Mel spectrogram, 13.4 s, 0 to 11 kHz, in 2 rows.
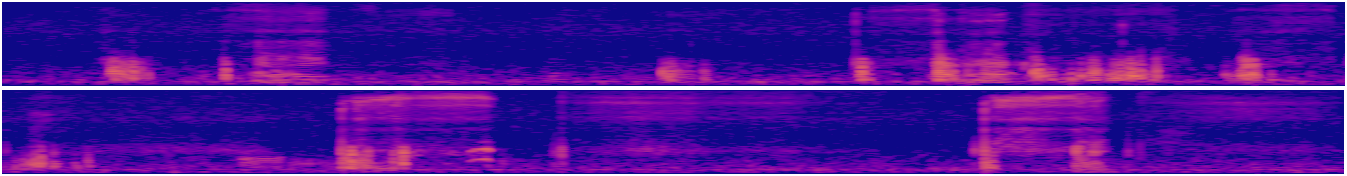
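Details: A 12-week-old female French Bulldog puppy snores while asleep with her tongue sticking out, giving short, raspy snorts and wheezy breaths at uneven intervals, some brief and nasal, others longer and hissing, with quiet gaps between.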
